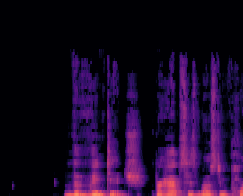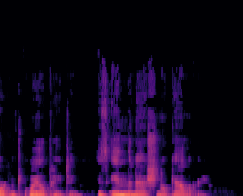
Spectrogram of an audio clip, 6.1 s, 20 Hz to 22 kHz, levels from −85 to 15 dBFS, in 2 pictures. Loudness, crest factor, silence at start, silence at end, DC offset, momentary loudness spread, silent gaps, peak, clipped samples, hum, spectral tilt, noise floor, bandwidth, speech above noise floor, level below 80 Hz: -22 LUFS; 18 dB; 0.8 s; 0.45 s; under 0.1%; 14 LU; none; -4 dBFS; under 0.1%; none; -7 dB/octave; -86 dBFS; 15.5 kHz; 64 dB; -54 dBFS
